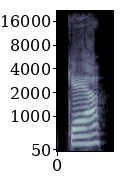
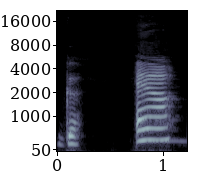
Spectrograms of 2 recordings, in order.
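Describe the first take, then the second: First: The word is said quickly in one piece. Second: The word is split into separate slow sounds. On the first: "read these the fast way" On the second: "sound out the word"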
